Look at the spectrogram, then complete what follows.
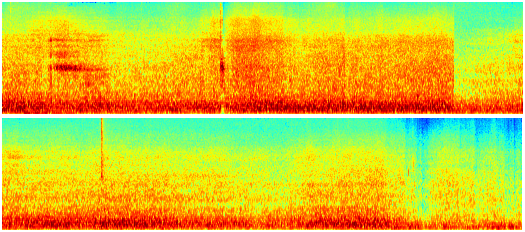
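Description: Sea surf washing ashore in slow swells, with wind rumbling on the microphone.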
